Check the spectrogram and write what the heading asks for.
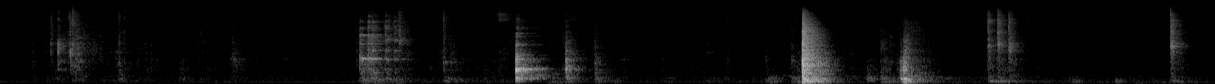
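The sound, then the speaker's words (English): Washing up, heard as irregular clatters and clinks of dishes and pots knocking together. Sharp bursts come every second or two, some loud, with quiet gaps between them and no talking. “Some stunning washing up on this one.”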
